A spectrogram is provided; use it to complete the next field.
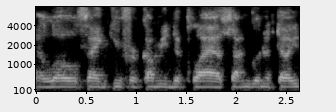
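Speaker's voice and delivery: put-on boring flat teacher voice. Describing teachers from school, imitating a monotone teacher greeting the class. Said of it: "we've all had teachers that were monotone".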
